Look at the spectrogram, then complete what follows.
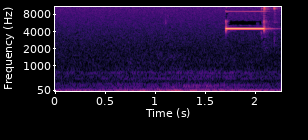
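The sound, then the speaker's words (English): A single high-pitched electronic beep from a liquid level indicator placed over a cup, signalling the first level as liquid such as gin is poured in, sounds near the end, lasting under half a second, over a steady low rumble of background noise with no talking. “Did you hear that? Oh, there's a beep which indicates the first level.”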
